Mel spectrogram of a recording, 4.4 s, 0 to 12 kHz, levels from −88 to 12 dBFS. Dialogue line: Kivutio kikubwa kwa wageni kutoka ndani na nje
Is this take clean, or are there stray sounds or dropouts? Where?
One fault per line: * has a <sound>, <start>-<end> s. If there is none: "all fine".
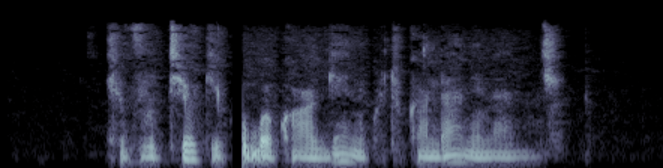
* has a dropout, 1.5-1.6 s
